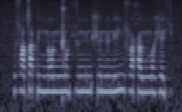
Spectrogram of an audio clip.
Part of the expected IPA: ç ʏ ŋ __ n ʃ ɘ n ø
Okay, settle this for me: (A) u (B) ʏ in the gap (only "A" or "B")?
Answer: B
